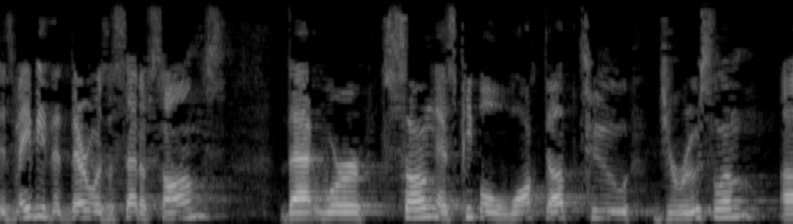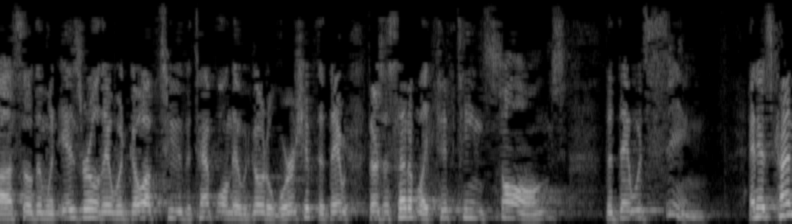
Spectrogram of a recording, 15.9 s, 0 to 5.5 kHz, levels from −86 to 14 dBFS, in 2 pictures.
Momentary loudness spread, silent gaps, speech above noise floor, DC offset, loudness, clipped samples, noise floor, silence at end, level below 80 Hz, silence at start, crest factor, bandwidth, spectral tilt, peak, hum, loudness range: 13 LU; none; 35 dB; under 0.1%; -28 LUFS; under 0.1%; -62 dBFS; 0 s; -82 dBFS; 0 s; 20 dB; 5.4 kHz; -7.5 dB/octave; -8 dBFS; none; 3 LU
